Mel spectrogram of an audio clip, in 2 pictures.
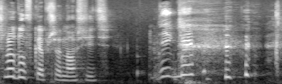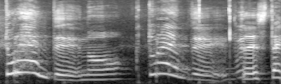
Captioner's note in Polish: śmiech zażenowany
